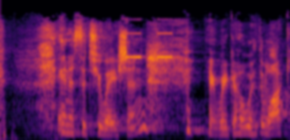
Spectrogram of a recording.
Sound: timer beeps

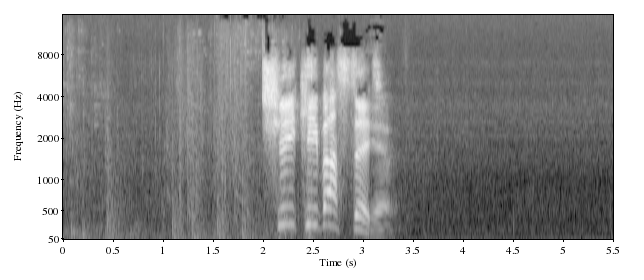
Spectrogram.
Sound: none

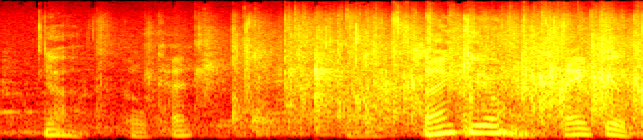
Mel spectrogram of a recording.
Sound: applause

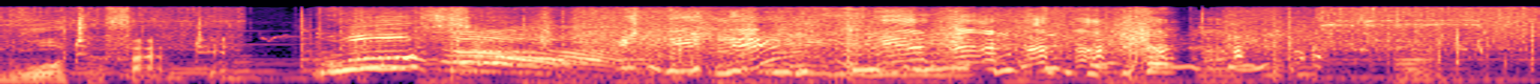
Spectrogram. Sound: laughter

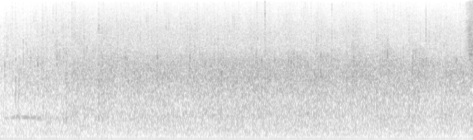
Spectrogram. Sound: applause

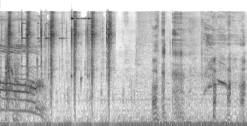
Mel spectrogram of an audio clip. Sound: empty gun clicking; laughing

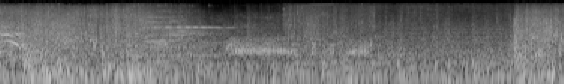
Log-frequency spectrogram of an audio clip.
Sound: gunshots

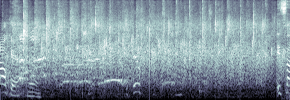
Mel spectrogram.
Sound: audience applauding

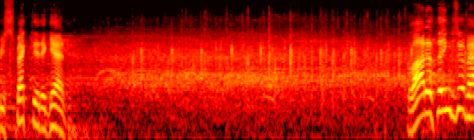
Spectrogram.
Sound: applause

